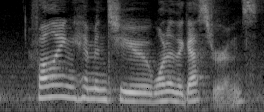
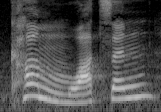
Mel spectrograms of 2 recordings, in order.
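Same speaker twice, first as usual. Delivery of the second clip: put-on crisp British accent, a bit raised; 3 semitones higher, 4 dB louder, much slower than usual. Disembodied voice from the ceiling, British accent. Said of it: "in, like, a British accent".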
